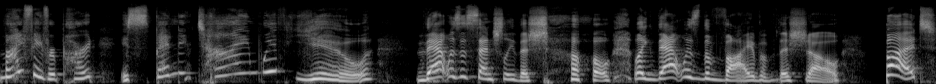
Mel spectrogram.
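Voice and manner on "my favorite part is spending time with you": sugary, cheesy fairy-tale princess voice, very high, stretched out. Retelling a bit done with their girlfriend, speaker does a cheesy Christmas princess impression. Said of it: "like cheesy Christmas princess impression".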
